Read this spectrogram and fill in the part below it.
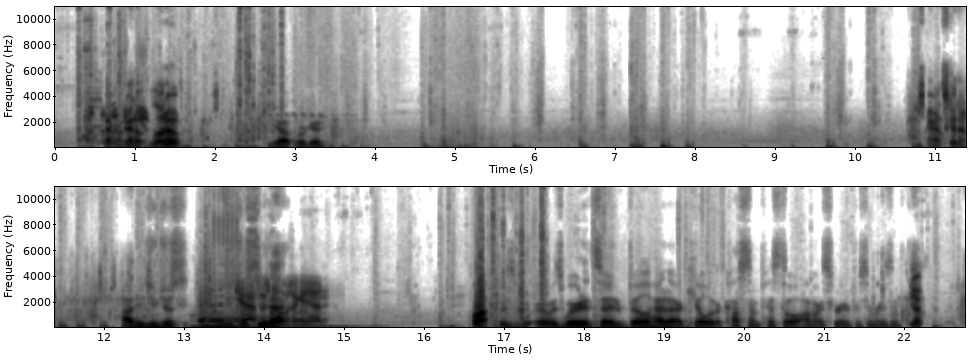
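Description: Footsteps crunch on dirt and grass.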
